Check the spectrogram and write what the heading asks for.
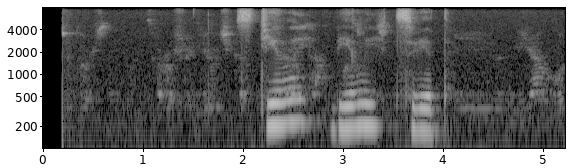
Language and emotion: Russian, neutral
